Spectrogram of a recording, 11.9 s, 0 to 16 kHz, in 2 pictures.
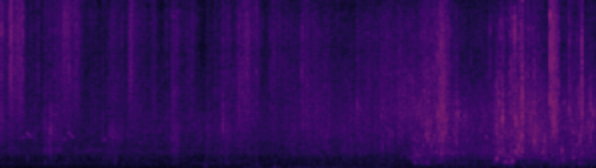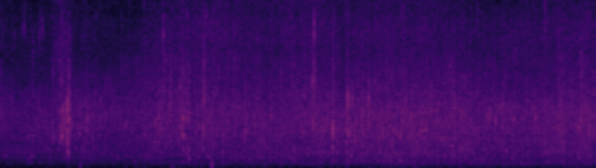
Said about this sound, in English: And you can hear that sound. You can see the waterfall about 60 feet away coming down the side of the hill.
